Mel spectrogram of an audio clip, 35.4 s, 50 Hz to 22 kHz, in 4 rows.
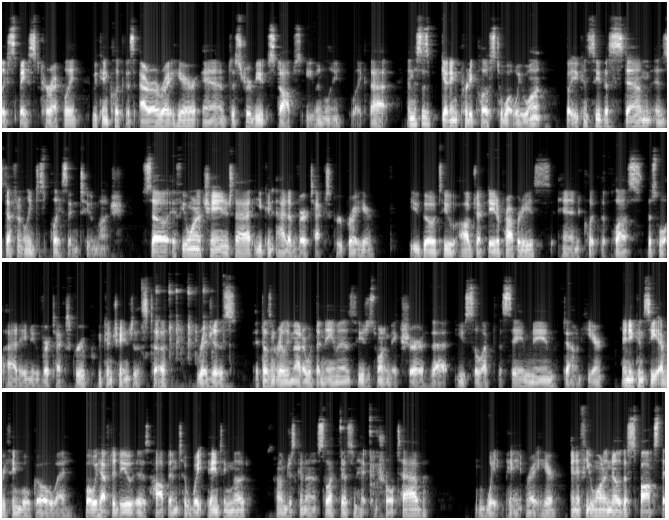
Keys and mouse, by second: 1.5-4.2 drag, 5.4-7.3 middle drag, 7.9 middle drag, 9.4-10.4 middle drag, 16.9 click, 18.7-21.0 drag, 25.2 click, 26.1 middle click, 30.5 click, 31.5 ctrl+Tab.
